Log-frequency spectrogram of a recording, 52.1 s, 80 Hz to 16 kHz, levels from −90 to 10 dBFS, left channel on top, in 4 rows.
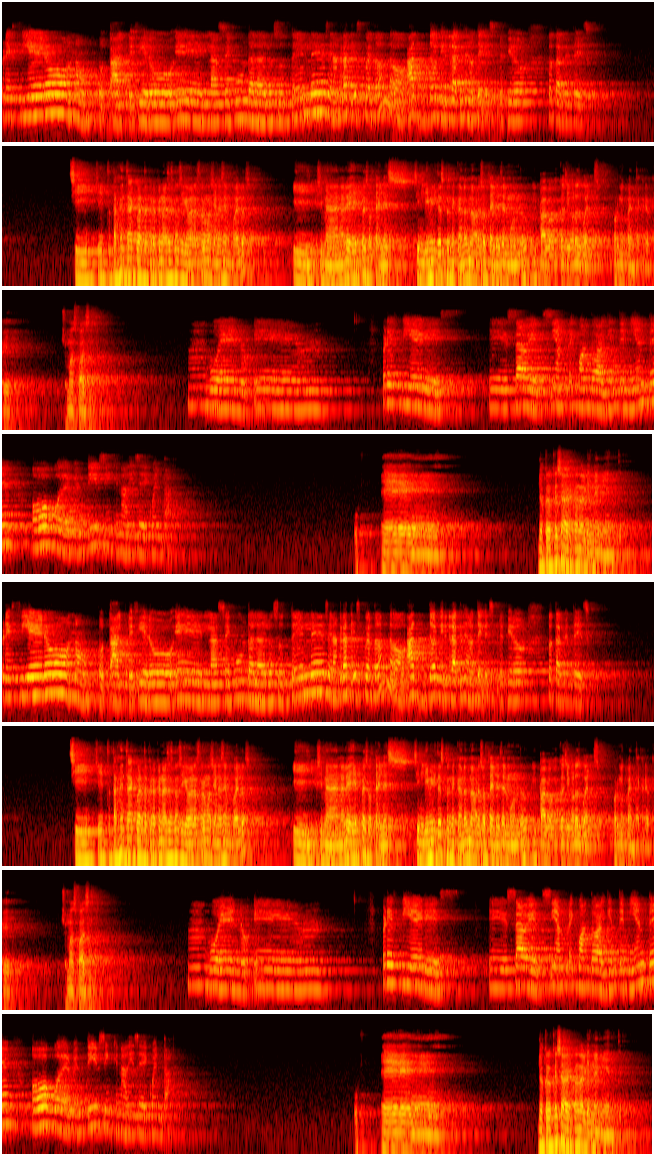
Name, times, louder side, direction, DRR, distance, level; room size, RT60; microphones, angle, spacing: voice 1, 0.0-11.6 29.8-32.5 33.7-34.9 35.8-42.5, right 2 dB, 60° right, 3 dB, 1.4 m, -31 dB
voice 2, 14.4-18.0 18.9-25.0 25.3-26.2 27.3-27.9 46.2-46.3 46.7-47.9 49.8-51.5, right 2 dB, 25° right, 3 dB, 0.6 m, -27 dB
22.5 x 15.5 x 2.8 m, 2.6 s
head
